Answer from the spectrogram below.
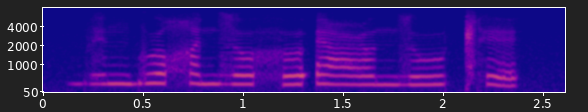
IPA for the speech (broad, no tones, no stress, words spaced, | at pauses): bʱɪŋɡuχɪ nzohʊʔɛ ʕonzuǁʰɪ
